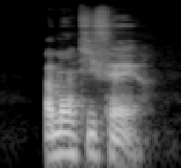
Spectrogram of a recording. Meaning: amentiferous
- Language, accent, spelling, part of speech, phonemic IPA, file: French, France, amentifère, adjective, /a.mɑ̃.ti.fɛʁ/, LL-Q150 (fra)-amentifère.wav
